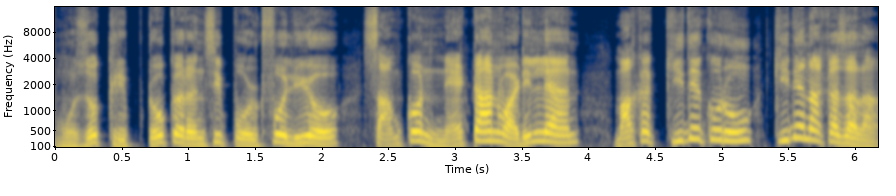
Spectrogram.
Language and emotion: Goan Konkani, happy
